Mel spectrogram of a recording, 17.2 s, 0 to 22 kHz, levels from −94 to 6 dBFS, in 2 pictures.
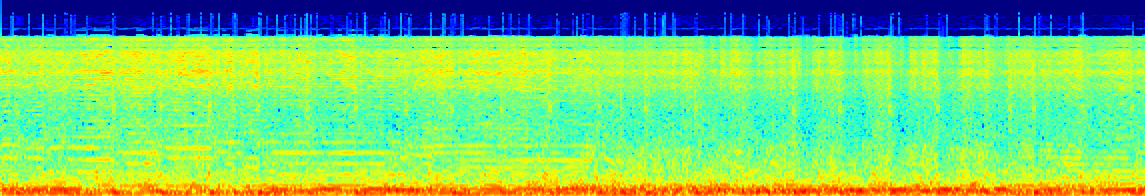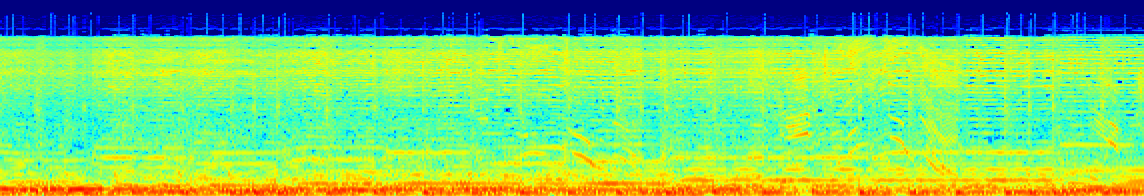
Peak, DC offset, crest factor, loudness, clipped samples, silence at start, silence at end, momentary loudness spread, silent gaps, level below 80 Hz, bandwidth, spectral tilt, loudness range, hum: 0 dBFS; under 0.1%; 10 dB; -11 LUFS; under 0.1%; 0 s; 0 s; 2 LU; none; -18 dBFS; 11 kHz; -4 dB/octave; 1 LU; none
